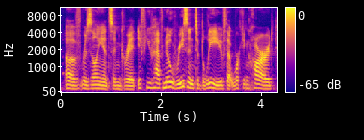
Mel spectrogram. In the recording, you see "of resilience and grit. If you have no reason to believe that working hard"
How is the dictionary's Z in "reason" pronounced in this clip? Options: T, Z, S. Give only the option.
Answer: Z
